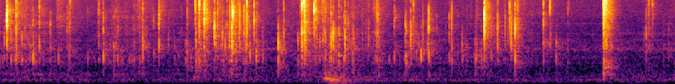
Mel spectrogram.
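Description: A full pocket pack of paper tissues in soft plastic film is held in both hands and squeezed and rubbed with the fingertips. The film gives off a steady run of bright, dry crinkles and crackles with little low end. The sharp bursts are sprinkled throughout, and a louder crunch comes near the end.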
